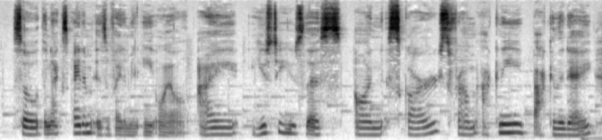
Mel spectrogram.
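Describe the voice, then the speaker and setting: A soft-spoken woman at a fairly slow pace with music in the background. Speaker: beauty vlogger. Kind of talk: casual product review.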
